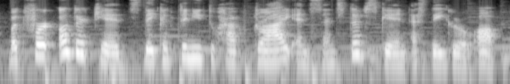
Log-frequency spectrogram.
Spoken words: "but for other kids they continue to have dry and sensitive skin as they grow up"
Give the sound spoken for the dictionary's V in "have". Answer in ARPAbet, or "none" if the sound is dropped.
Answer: V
